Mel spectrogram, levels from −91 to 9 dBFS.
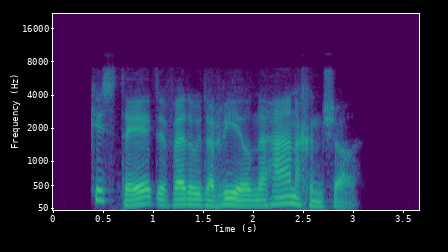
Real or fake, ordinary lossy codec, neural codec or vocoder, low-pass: fake; Opus, 24 kbps; codec, 16 kHz, 0.5 kbps, X-Codec, HuBERT features, trained on LibriSpeech; 7.2 kHz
